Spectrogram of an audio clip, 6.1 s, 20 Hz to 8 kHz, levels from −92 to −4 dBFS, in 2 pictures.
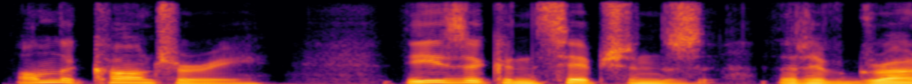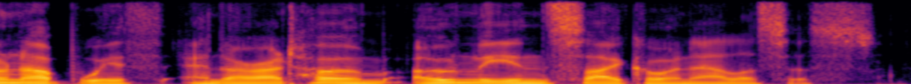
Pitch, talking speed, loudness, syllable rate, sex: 135 Hz, 180 wpm, -17 LUFS, 5.8 syllables/s, male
